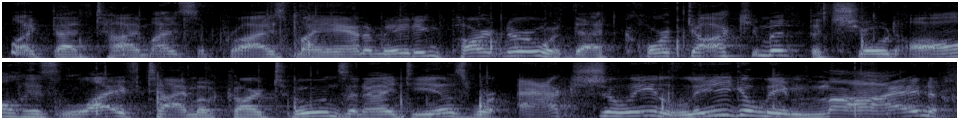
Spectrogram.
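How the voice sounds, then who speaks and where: A man's voice: fairly high pitch, animated, normal speed, hardly any pauses, a little hiss or hum. An actor playing a haughty, greedy male cartoon studio boss in an old-time radio-style comedy play, bossing his staff around dismissively.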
